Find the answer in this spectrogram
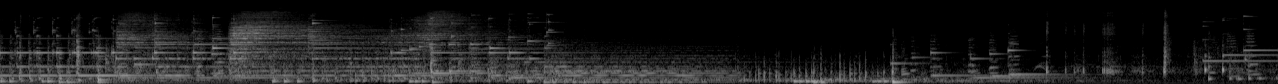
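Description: Marching band playing: held chords over drumline hits, with front-ensemble mallet percussion. About seven seconds in the full sound drops away to a sparser, quieter passage of short mallet notes and light percussion.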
